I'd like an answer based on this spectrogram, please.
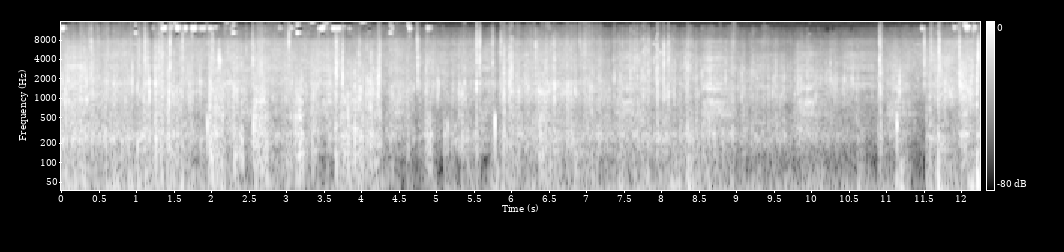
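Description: Mountain bike rolling over a rocky, gravelly trail: tyres crunching over rock and grit, with frequent rattles and knocks from the bike.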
